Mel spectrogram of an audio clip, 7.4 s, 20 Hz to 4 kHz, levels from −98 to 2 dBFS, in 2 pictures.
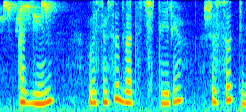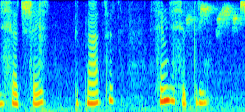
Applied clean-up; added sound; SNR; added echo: none; Bird; 14 dB; none.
